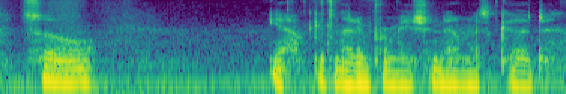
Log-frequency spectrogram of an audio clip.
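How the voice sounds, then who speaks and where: The soft-spoken voice moves at a moderate pace against noticeable background noise. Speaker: ASMR roleplay therapist. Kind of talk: ASMR therapist roleplay, soft spoken.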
